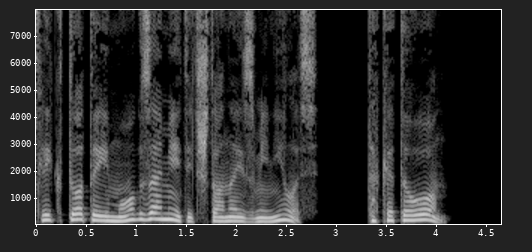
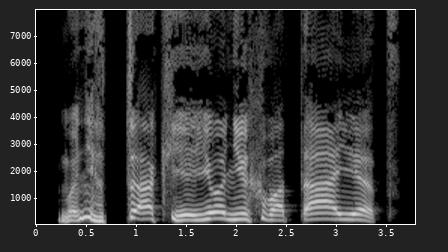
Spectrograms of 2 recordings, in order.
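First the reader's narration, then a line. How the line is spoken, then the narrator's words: Shout broken by sob. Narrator (Russian): закричал он, и глубокий судорожно-болезненный вздох разорвал пополам его фразу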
